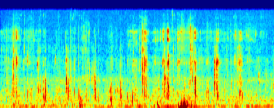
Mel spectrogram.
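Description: Close-up chewing of a mouthful of food with the mouth closed: soft, wet, irregular mouth clicks and smacks.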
